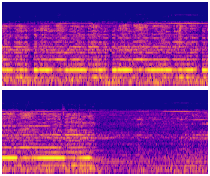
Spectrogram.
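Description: CNC router spindle whining at a steady pitch as its bit mills Corian acrylic solid surface, with a grinding cutting noise underneath. It drops away and quieter about six seconds in, then returns near the end.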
